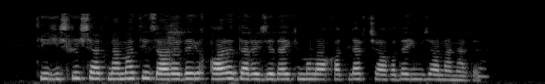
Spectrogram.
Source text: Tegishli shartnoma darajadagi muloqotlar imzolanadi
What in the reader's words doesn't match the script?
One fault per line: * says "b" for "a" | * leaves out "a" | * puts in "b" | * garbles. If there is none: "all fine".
* puts in "tez orada yuqori"
* puts in "chog‘ida"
